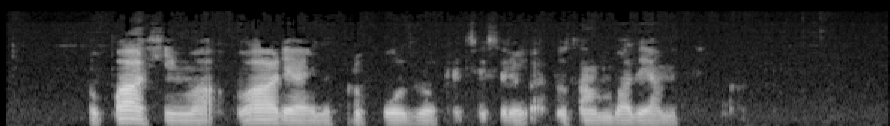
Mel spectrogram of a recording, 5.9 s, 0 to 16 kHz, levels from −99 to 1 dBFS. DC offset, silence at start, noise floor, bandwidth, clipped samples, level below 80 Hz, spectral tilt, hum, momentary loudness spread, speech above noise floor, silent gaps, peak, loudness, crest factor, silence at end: under 0.1%; 0.6 s; -66 dBFS; 8 kHz; under 0.1%; -52 dBFS; -7 dB/octave; none; 13 LU; 43 dB; none; 0 dBFS; -23 LUFS; 24 dB; 1.45 s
